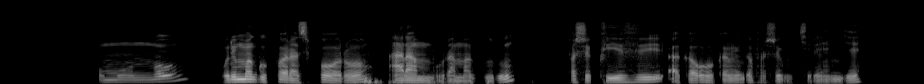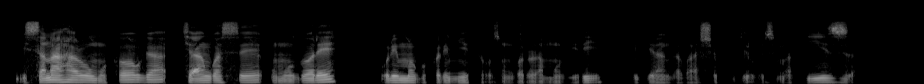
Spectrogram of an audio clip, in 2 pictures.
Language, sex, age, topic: Kinyarwanda, male, 25-35, health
